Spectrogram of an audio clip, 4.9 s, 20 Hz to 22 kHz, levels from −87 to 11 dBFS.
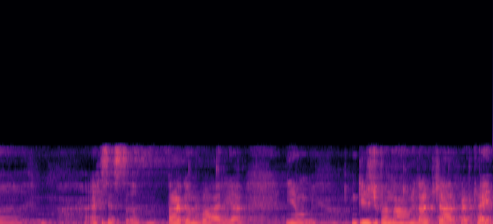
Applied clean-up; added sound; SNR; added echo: none; none; none; reverberation time 2.3 s.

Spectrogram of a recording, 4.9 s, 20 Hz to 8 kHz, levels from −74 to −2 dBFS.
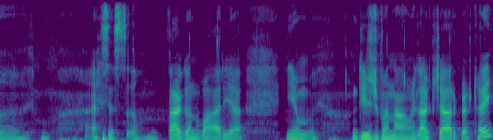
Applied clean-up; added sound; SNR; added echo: none; none; none; none.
